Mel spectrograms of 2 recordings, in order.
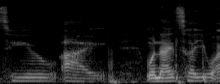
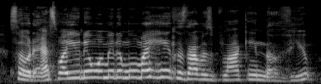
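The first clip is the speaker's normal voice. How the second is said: high, loud incredulous comeback; indignant disbelief; 7 semitones higher, 12 dB louder than usual. Real, not acted. Streamer answering complaint about blocked view, indignant. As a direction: throw the complaint back, loudly outraged.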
